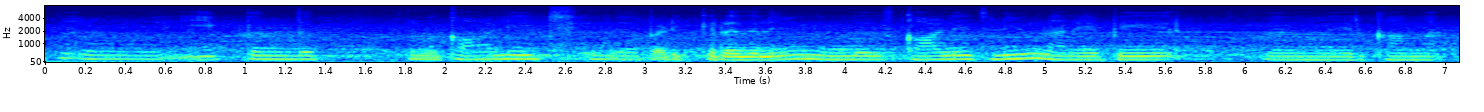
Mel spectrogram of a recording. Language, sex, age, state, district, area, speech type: Tamil, female, 18-30, Tamil Nadu, Thanjavur, rural, spontaneous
